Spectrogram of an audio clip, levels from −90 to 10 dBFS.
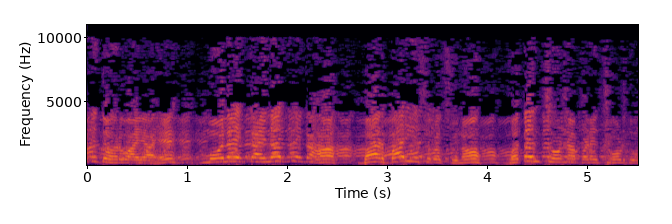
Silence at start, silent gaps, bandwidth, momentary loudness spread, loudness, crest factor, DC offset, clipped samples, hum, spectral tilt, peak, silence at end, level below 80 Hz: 0 s; none; 10.5 kHz; 7 LU; -23 LUFS; 18 dB; under 0.1%; under 0.1%; none; -3 dB/octave; -6 dBFS; 0 s; -64 dBFS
